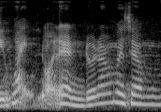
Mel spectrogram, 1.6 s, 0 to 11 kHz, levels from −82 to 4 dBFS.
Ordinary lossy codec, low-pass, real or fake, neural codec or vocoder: none; none; fake; vocoder, 22.05 kHz, 80 mel bands, HiFi-GAN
